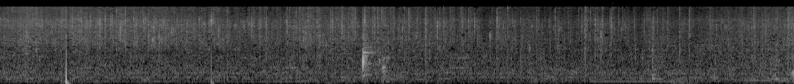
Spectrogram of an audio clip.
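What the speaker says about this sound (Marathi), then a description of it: "मस्त असे तडतड आवाज येतो मस्तपैकी त्याच्यामध्ये आता हा घेतलेला एक मिडियम साईजचा कांदा उभा कापून तो फोडणीला टाकला" Vertically sliced medium onion dropped into hot tempering oil for a cauliflower curry, crackling and sizzling steadily and close, with a few sharp utensil taps and no voices.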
